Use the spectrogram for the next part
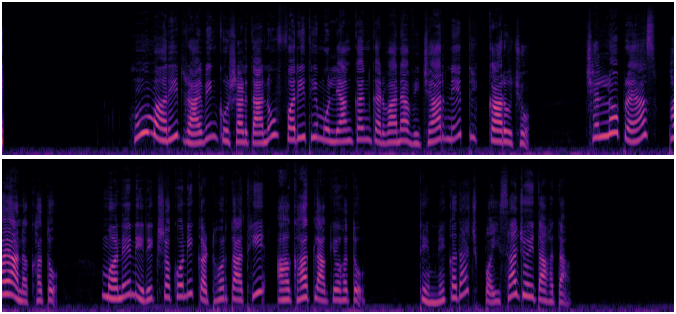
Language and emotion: Gujarati, disgusted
